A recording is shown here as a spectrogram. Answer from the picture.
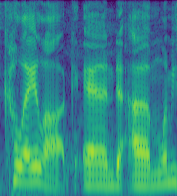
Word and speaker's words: Kalaloch: because it's not um it's not how you think you say it like clay lock you know c-l-a-y l-o-c-k clay lock that's not how you spell it you spell it k-a-l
